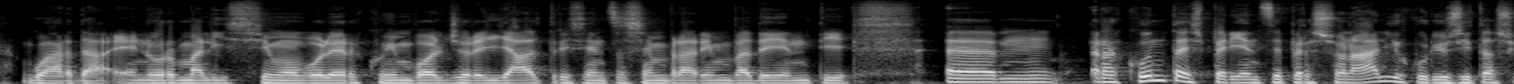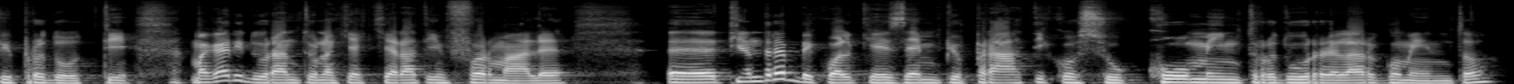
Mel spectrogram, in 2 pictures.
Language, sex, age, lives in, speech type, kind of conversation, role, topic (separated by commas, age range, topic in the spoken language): Italian, male, 20-24, Italy, read, expert-assistant, expert, Se voglio aiutare la crescita economica nei paesi in difficoltà, quali piccole scelte posso fare nella mia vita di tutti i giorni?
